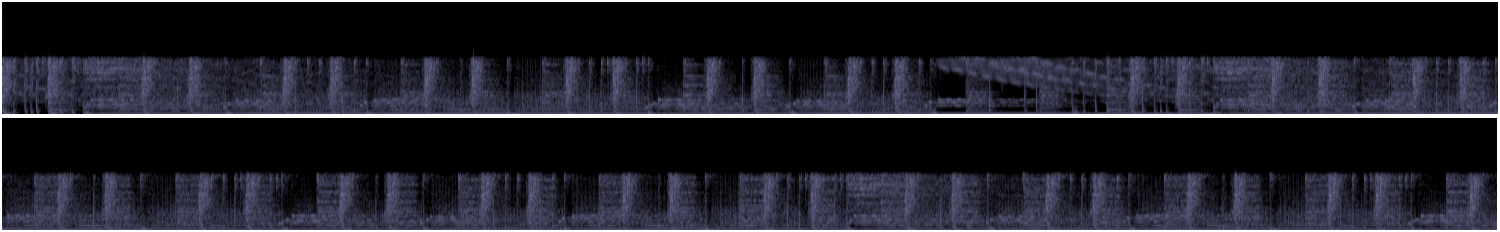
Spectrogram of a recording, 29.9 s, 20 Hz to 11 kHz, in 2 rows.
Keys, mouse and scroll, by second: 0.3 right click, 1.0 click, 1.8 click, 2.6 scroll down 1, 4.1 middle click, 4.8-5.5 scroll up 1, 6.3 click, 9.0 click, 10.4 middle click, 10.8-11.8 scroll down 1, 11.8 click, 14.5 click, 16.1 click, 18.4 click, 19.3-19.8 scroll down 1, 20.4 middle click, 21.3-22.0 scroll up 1, 22.9 click, 28.3 click.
